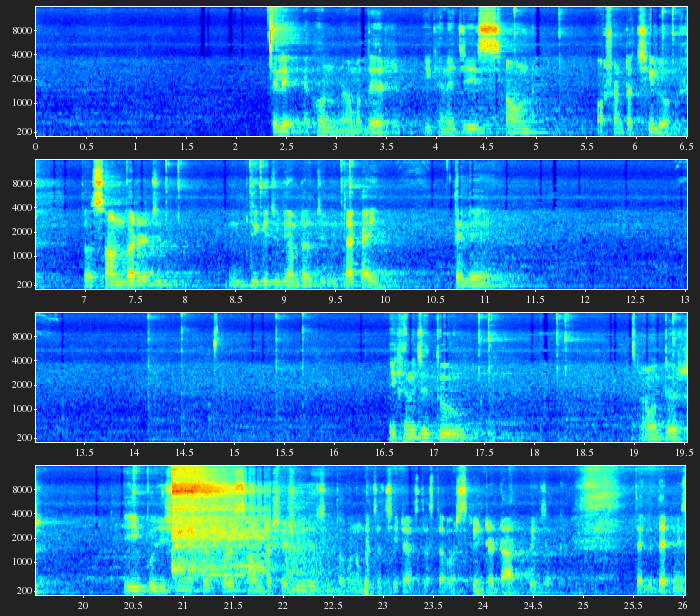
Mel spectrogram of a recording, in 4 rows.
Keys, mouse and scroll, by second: 4.6-10.9 drag, 10.9-11.8 scroll up 1, 11.8-12.9 scroll down 8, 12.9-13.9 scroll up 13, 14.0 middle click, 14.6-15.3 scroll up 10, 15.3 middle click, 15.9-17.3 scroll up 4, 17.3 click, 18.1 click, 19.3-20.7 drag, 20.7 space, 21.7 space.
